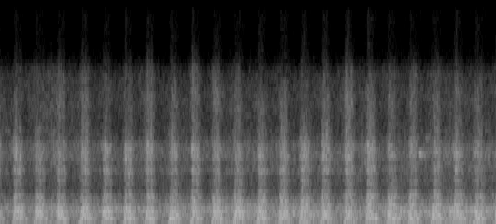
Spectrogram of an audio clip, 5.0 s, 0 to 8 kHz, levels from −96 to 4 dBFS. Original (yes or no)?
yes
